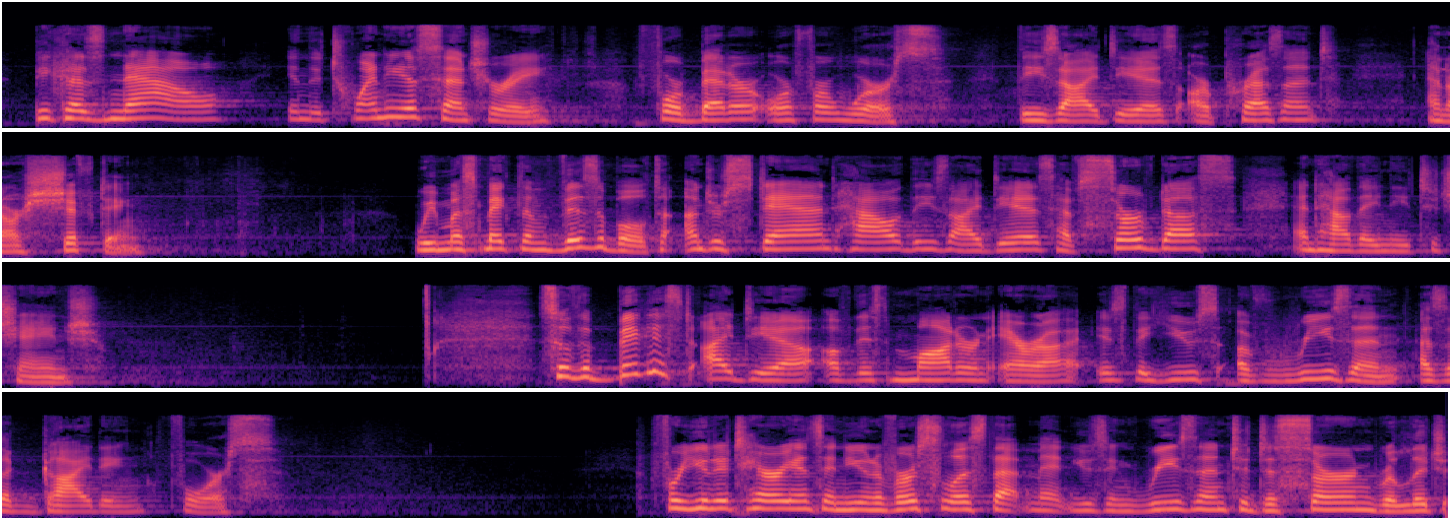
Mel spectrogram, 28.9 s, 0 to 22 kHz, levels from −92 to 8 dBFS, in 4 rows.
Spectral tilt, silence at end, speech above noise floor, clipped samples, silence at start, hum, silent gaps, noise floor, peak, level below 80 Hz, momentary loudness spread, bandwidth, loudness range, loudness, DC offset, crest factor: -3.5 dB/octave; 0 s; 54 dB; under 0.1%; 0.2 s; none; none; -75 dBFS; 0 dBFS; -72 dBFS; 12 LU; 11.5 kHz; 6 LU; -21 LUFS; under 0.1%; 22 dB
